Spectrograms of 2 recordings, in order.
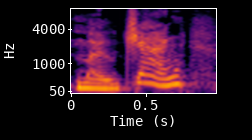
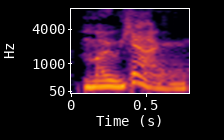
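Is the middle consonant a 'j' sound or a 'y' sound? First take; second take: j; y. First: The middle consonant is a j sound. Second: The middle consonant is a y sound. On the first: This is the default English-speaking pronunciation. "We English and American guys would by default say Mojang" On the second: This is the original Swedish pronunciation. "In Swedish, this word is apparently pronounced Mojang with a Y"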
